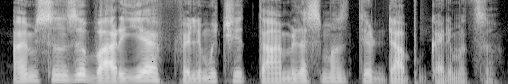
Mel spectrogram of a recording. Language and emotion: Kashmiri, neutral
